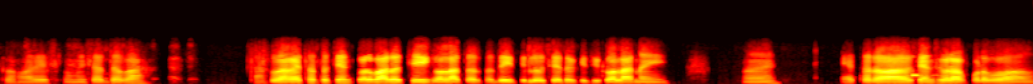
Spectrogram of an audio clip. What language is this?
Odia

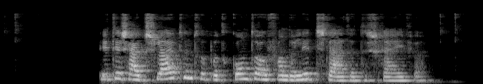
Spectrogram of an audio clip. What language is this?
Dutch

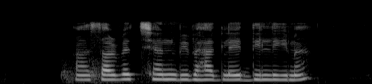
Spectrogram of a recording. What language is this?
Nepali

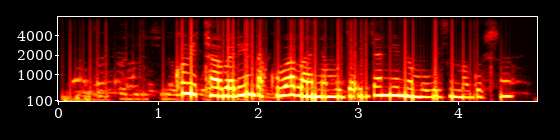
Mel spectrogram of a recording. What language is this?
Kinyarwanda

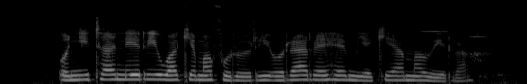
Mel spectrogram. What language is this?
Kikuyu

